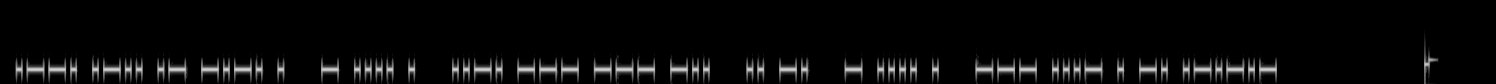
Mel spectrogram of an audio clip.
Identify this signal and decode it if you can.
Morse code, heard as a keyed tone, about 22 wpm, 700 Hz. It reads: PLACE THE FOOD IN THE OVEN.
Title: Sentences from Top 1000 Words - Review Part 4 - 22wpm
